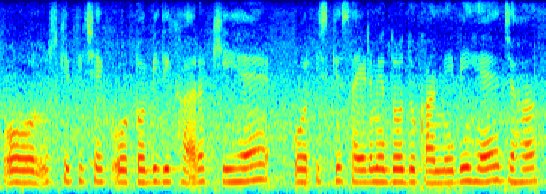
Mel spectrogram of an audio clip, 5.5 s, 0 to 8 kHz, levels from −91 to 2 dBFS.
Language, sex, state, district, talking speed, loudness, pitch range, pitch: Hindi, female, Haryana, Jhajjar, 210 wpm, -16 LUFS, 190-200 Hz, 195 Hz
